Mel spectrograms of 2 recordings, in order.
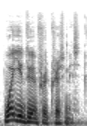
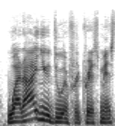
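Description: First: The word 'are' is left out completely. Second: The R in 'are' fades and weakens. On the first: "omitimos todo el verbo" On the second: "la R de what are, decae"

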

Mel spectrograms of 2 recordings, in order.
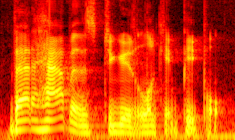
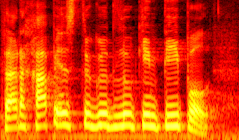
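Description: First: It is said with native-like English sounds. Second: It is said with Spanish-accented English sounds. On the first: The speaker calls it right. "así sería" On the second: The speaker calls it wrong. "Cambia mucho de decir"

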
